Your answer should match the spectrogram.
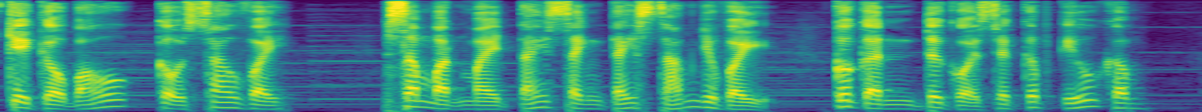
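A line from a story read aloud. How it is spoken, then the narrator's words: Panicked stammering. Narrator (Vietnamese): Ông Hồng bảo vệ nhà xe hốt hoảng lắp bắp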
